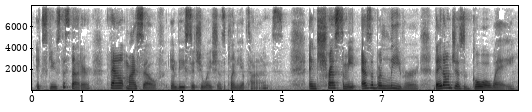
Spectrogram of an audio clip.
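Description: Woman preaching, slow and gravelly, kinda low voice, keeps asking the crowd "right?". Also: a little mellow. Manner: conversational preaching with call-outs to the listeners. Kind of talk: sermon.

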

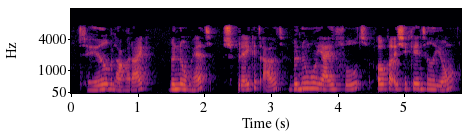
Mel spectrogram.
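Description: A woman's voice: mid-range voice, fairly even intonation, moderate pace, dark tone. A woman therapist giving casual, informal advice, often repeating her main points and addressing the listener affectionately. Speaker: body-energy therapist. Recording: roomy, slightly dull sound.

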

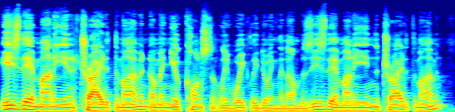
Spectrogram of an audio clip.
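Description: Clear, low-voiced Australian male radio host. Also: fast talker, darkish tone. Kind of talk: casual rural radio interview.

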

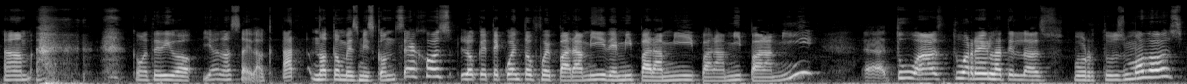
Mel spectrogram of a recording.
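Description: A young woman chatting casually at home, laughing often and clearing her slightly hoarse throat. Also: mid-range voice, expressive, measured pace. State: slightly hoarse after illness. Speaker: vlogger. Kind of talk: casual chat to camera. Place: home room. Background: washing machine.

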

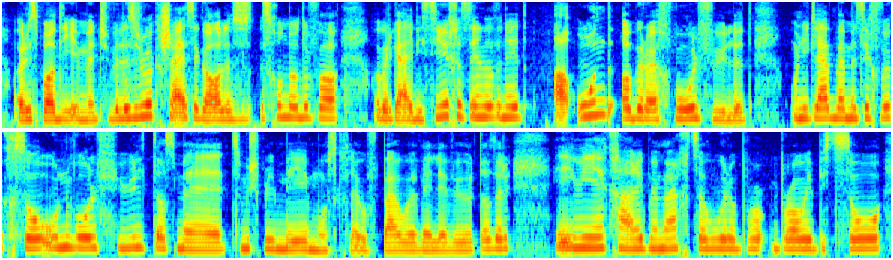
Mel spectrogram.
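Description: A woman's voice: mid-range voice, vocal fry, a little mellow, no room sound. Young woman with a Swiss German accent, podcast host giving advice, blunt and slangy, very dry close sound. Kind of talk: casual advice chat.

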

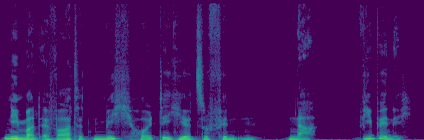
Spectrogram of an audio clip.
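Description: A man voicing a cheeky little dandelion flower in a bedtime storybook, with a high, chirpy, giggly voice. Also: very animated, unhurried, warm tone, breathy edge, no echo, studio quality, exaggerated voice.

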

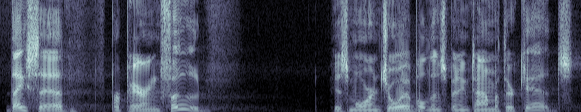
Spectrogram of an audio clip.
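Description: A man's voice: medium pitch, animated, big-room sound. A man giving an earnest, reflective monologue, reading from an article and posing rhetorical questions. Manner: earnest, rhetorical questions, slow deliberate delivery. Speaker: speaker commenting on an article.

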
